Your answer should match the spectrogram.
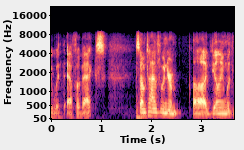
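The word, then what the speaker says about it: f(x): A lot of times students have that misconception that it's saying, you know, f times x. No, it's actually pronounced f of x.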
